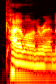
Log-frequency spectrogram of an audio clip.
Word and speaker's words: Kylo Ren: Like, rhymes with Cylon, Kylo Ren.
